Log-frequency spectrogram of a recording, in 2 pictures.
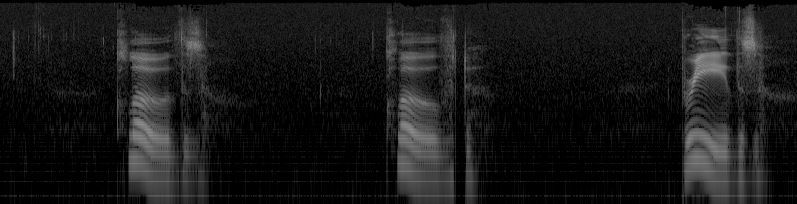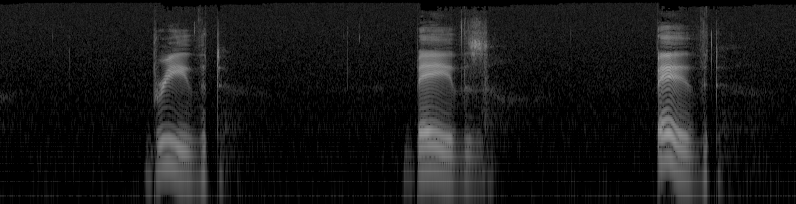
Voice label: final voiced th consonant clusters

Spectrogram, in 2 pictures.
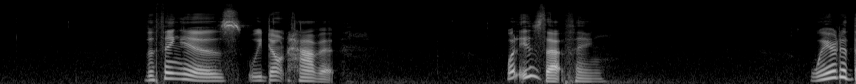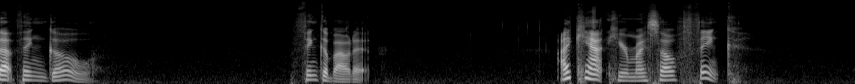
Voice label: voiceless th phrases

